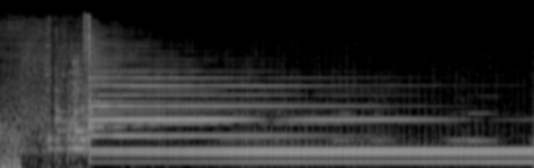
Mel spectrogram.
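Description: A large bell struck once, about a second in, then ringing on steadily with several tones sounding together.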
